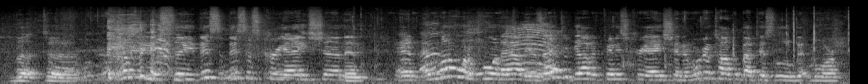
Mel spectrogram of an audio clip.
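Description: A man rattles along at a very fast pace while noticeable background noise carries on behind him. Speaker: pastor. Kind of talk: sermon. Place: church. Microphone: camera far.

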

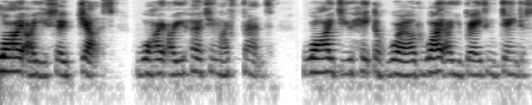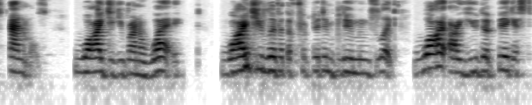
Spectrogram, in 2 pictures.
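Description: Using a put-on character voice, a woman speaks at a medium pitch. Her pace is moderate. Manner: angry, accusing, rapid questions.

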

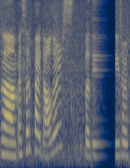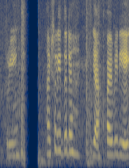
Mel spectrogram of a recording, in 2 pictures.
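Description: Faint music plays in the background as a woman speaks in a high pitch with ordinary pitch variation. She keeps a moderate pace, with long, frequent pauses. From Louisiana. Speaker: shopping vlogger. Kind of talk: live-stream shopping vlog. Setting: in a store. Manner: casual, chatty. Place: shop. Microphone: phone near.

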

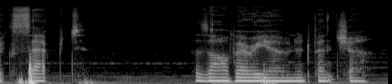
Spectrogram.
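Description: Music plays in the background. The speaker has a British accent. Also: woman. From New Zealand. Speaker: meditation guide. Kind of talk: guided meditation. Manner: slow, soft-spoken.

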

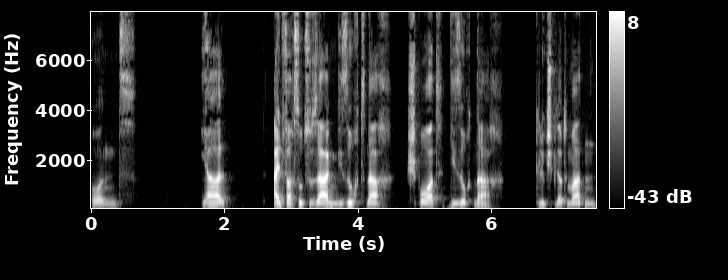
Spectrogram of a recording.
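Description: A man with a fairly low pitch speaks very slowly, his intonation fairly even. Long, frequent pauses break up his speech over a quiet background. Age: 20s. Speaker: video blogger. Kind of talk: casual monologue and reading his own posts aloud. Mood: earnest, personal confession. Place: home room. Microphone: phone near.

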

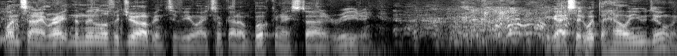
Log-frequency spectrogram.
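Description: A man speaks with an American accent at a moderate pace. Noticeable background noise can be heard. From United States. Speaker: stand-up comedian. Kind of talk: stand-up comedy one-liners. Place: stage. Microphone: handheld.

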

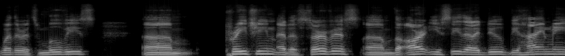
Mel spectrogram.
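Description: Recorded dry with no echo against a quiet background, a man speaks at a moderate pace with fairly high pitch and ordinary pitch variation. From Northern California (Tracy); Northern California. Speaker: pastor and podcast host, former prisoner; interviewee. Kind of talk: casual interview. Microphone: webcam.

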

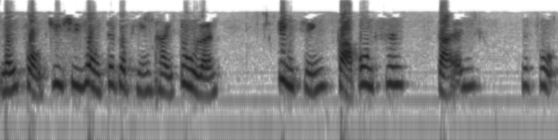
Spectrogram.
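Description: A woman speaks at a high pitch with lively intonation. Her pace is fairly slow, with long, frequent pauses. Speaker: caller. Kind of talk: reading questions aloud. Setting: phone call. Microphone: phone line.

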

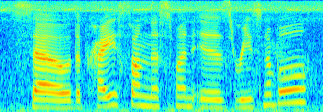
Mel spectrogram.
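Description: A woman speaks with a dry sound with no echo over noticeable background noise. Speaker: house hunter vlogger. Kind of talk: casual vlog chat. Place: open country. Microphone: phone near.

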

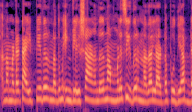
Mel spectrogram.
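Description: A woman speaks at a high pitch. Noticeable background noise runs under her voice. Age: 20s. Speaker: family vlogger. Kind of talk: casual vlog narration.

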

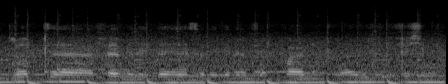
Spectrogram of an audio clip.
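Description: Loud background music under a man's fairly slow speech with ordinary pitch variation. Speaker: angler vlogger. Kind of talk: casual vlog chat. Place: open country.

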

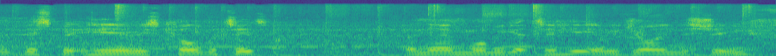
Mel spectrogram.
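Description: The voice belongs to a man. Music is clearly heard behind him. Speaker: guide for a river trust. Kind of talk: briefing to group. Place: street.

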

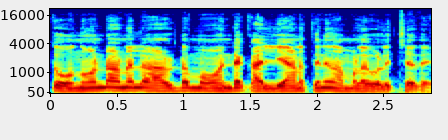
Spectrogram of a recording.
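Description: This is a man speaking. He has an ordinary speaking voice. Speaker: home construction vlogger. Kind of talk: casual chat.

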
